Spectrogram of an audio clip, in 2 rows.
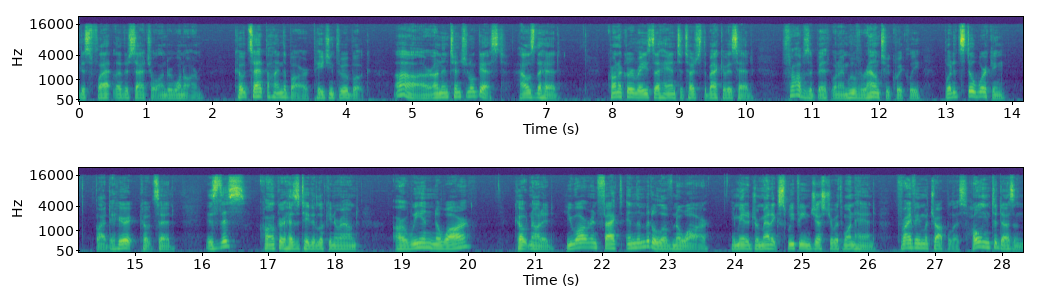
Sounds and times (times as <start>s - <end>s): Speech: 0.0s - 7.3s, 7.9s - 20.1s, 20.7s - 28.3s.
